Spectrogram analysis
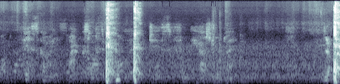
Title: More sneezes while watching a show, with a few little coughs too.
